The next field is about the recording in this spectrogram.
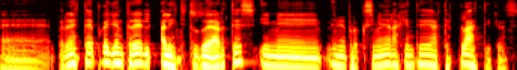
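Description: A man's very deep, low voice at a moderate pace, with hardly any pauses and ordinary pitch variation. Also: very clean recording, silent background. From Chile and southern Brazil (Porto Alegre). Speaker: musician and podcast host. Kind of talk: casual monologue. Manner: halting.

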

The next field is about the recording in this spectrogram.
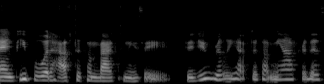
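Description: An animated tone with vocal fry comes through at a very fast pace. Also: woman. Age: 20s. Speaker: faith podcaster. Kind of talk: casual talk, solo podcast monologue.

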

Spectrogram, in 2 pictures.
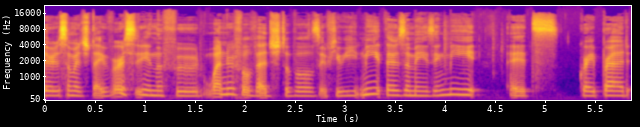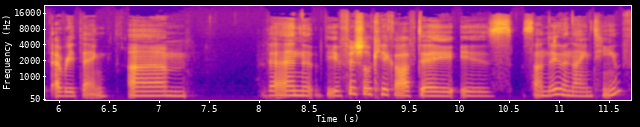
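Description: A woman's medium-pitched voice with an American accent, moderate pace and ordinary pitch variation, on a very clean recording with a silent background. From Boston, US. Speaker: bakery owner. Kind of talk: interview. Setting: studio. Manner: halting, repeats words.

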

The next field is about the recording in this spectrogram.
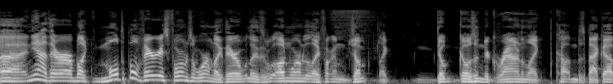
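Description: Talking at a very fast pace, a man with a medium-pitched voice makes very wide pitch swings. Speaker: podcast host. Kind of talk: casual chat.

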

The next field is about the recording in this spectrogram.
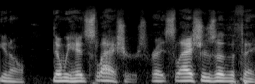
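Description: A man with an American accent, a normal speaking voice, fairly high pitch and ordinary pitch variation. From Western New York. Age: 50s. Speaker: podcast host. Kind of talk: casual chat. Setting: home podcast studio.

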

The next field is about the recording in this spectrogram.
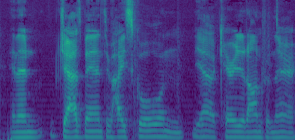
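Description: Speaking at a fairly slow pace, a man of medium pitch has a normal speaking voice. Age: 20s. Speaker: guitarist and ocean engineer. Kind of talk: casual chat.

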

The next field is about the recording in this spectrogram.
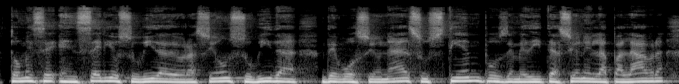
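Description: A man talks at a fairly slow pace in a medium pitch with ordinary pitch variation. His voice is somewhat breathy, with a dark, mellow tone. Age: 30s. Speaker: preacher. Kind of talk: sermon. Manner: formal.

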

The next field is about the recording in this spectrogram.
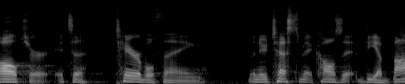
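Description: Reading aloud in a natural voice. Pitch variation is ordinary.

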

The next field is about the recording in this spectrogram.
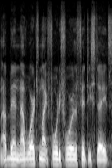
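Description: The recording is very clean, with a silent background. A man speaks at a medium pitch with an American accent. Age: 30s. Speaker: rehab program student. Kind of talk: testimony. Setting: church with audience.

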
